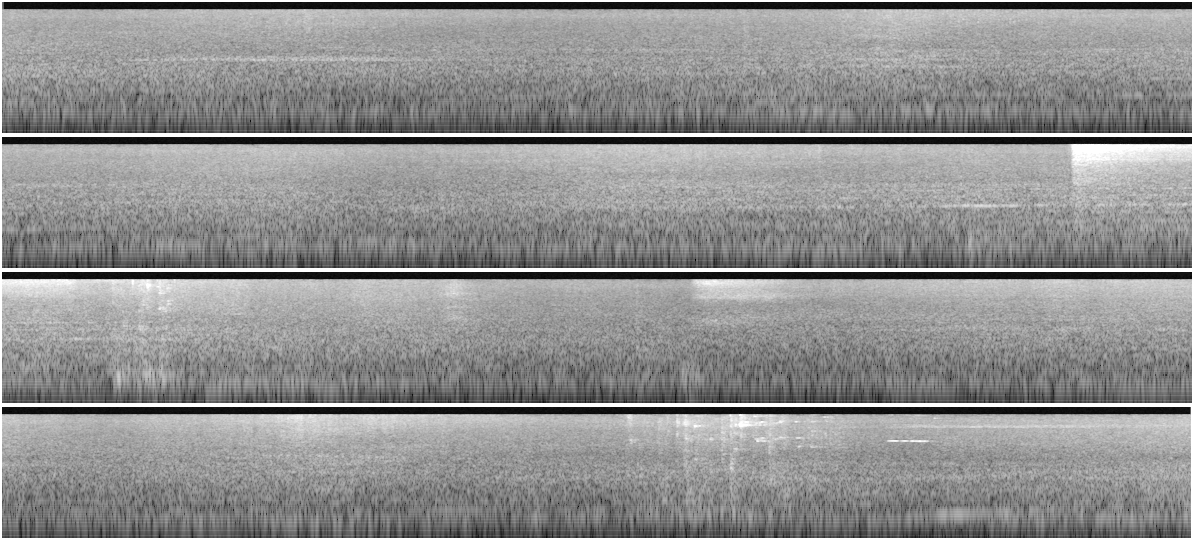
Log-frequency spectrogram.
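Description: Steady street traffic rumbles past outdoors.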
